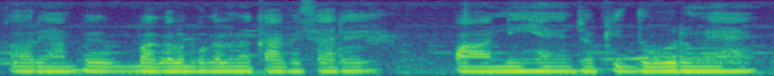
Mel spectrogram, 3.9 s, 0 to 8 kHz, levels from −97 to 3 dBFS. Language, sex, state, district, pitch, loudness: Hindi, male, Uttar Pradesh, Lalitpur, 130 Hz, -16 LUFS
